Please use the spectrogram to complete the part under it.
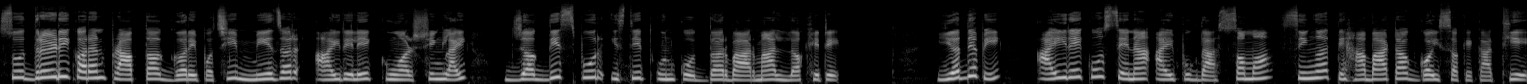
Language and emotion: Nepali, neutral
